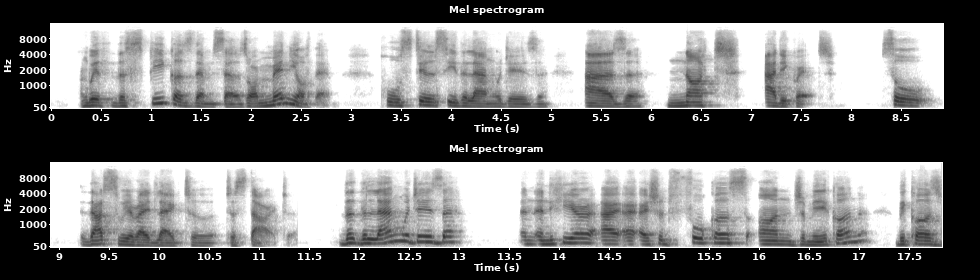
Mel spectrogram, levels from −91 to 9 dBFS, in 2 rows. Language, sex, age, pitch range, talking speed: English, male, 40-59, 115-155 Hz, 125 wpm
